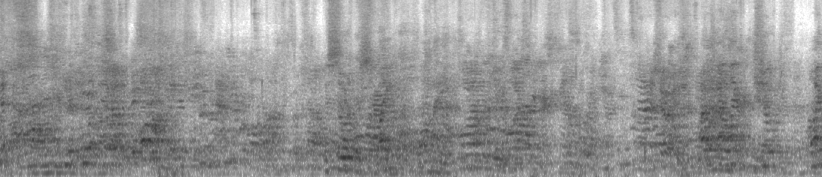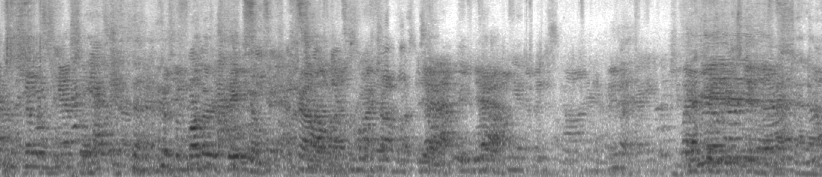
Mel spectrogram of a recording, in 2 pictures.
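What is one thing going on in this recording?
A crowd of men and women chat nearby indoors.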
